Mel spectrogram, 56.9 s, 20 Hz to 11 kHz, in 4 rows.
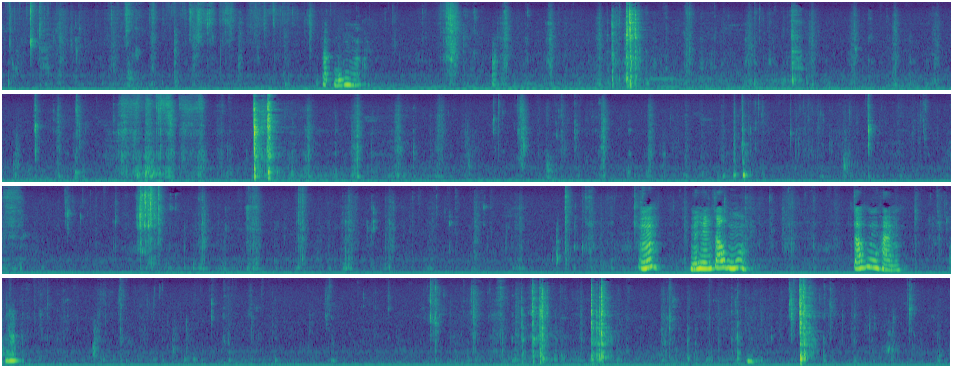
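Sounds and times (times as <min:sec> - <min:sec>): crunchy chewing: 0:00.0 - 0:04.8, 0:05.8 - 0:28.2, 0:29.3 - 0:38.8.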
